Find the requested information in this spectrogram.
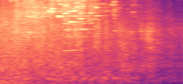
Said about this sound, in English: And he drives the pickup truck off the cliff in what I think is a great looking car crash.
